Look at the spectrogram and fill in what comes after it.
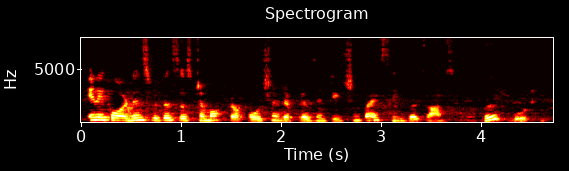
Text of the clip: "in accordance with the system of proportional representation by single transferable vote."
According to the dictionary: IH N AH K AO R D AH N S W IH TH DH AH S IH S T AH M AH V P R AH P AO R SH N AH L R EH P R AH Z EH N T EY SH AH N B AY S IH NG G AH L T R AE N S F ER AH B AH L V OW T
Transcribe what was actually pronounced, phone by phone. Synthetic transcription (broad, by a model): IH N AH K AO R D AH N S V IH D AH S IH S T AH M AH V P R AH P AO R SH AH N R EH P R AH Z EH N T EY SH AH N B AY S IH NG G AH L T R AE N S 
